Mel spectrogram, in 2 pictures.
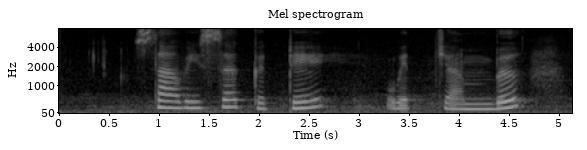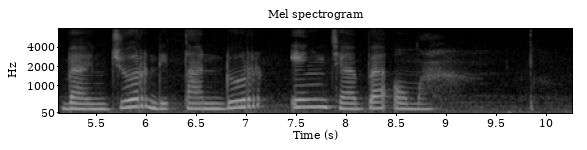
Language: Javanese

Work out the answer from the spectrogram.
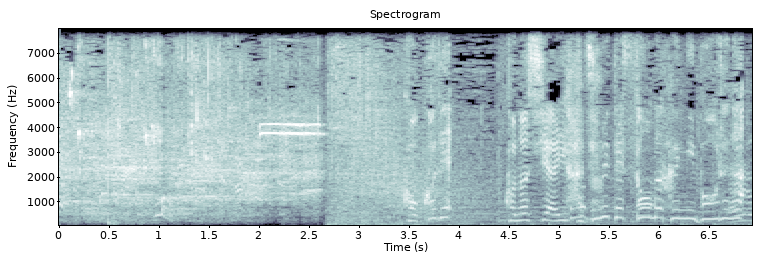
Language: Japanese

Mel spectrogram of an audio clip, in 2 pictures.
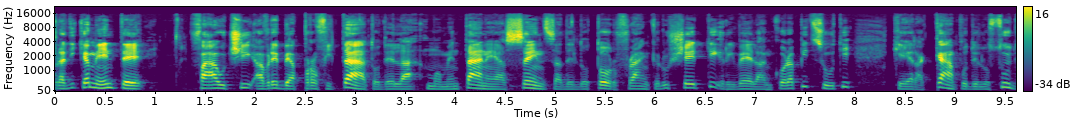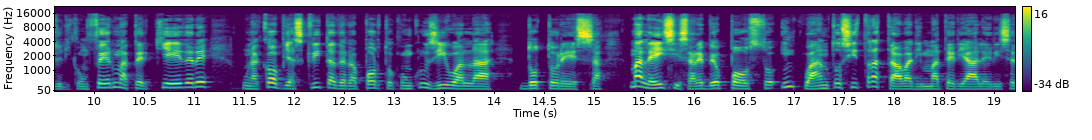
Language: Italian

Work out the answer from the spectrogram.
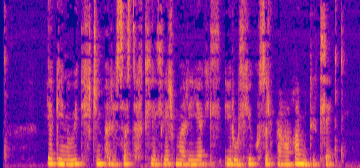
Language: Mongolian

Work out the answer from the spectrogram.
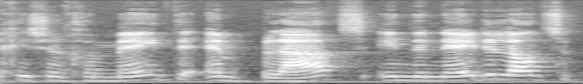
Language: Dutch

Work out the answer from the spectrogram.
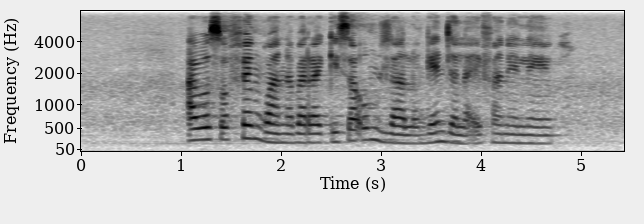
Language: South Ndebele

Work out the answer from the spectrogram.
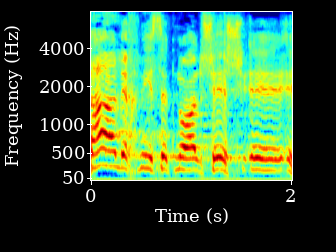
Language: Hebrew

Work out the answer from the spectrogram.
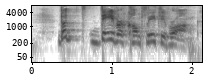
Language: English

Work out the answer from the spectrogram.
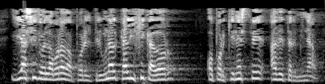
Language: Spanish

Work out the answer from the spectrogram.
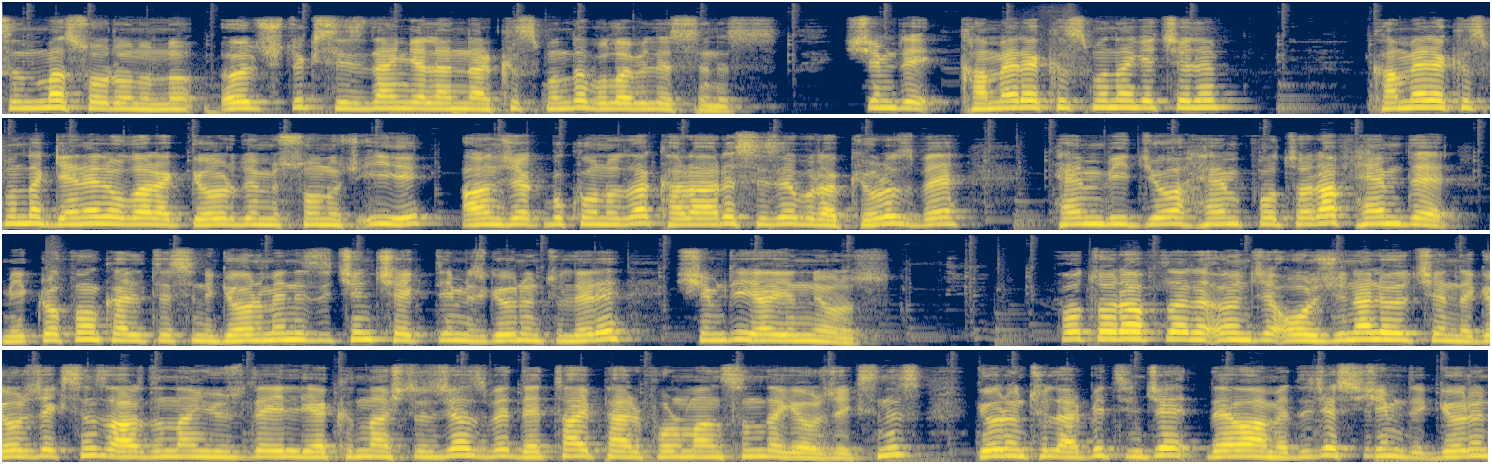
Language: Turkish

